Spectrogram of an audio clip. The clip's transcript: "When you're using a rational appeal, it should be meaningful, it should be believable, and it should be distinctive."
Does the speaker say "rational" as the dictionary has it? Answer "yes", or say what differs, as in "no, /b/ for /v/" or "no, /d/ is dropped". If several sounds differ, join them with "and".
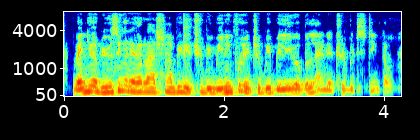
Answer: no, /ʃ/ is dropped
